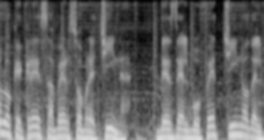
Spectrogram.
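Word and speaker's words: Qin: El nombre China que usa todo el mundo viene de esa dinastía Chin, que se pronuncia Chin, pero eso es el pasado y el presente.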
